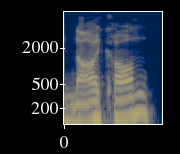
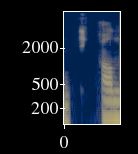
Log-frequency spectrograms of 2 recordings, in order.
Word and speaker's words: Nikon: talking to people I I might say sometimes if I'm talking to you Nikon instead of Nick on that we would say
